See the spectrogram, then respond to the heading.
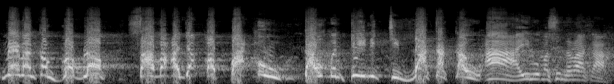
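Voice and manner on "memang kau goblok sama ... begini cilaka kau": mock angry insults, slow and drawn out; hammed-up wife cursing her husband; wife swearing at her husband, half-acted; abusive wife cursing. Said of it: "yang tidak boleh maki-maki suami".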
